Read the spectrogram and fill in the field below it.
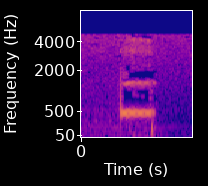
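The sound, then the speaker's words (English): A single steady telephone keypad tone sounds for about half a second, mid-pitched and fairly loud, then cuts off with a soft click, as the English-language number for Chase Card Member Services is dialed. No one speaks. “So let's call the English version. Here we go. English version of that number.”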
